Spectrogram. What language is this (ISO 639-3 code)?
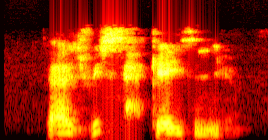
kab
